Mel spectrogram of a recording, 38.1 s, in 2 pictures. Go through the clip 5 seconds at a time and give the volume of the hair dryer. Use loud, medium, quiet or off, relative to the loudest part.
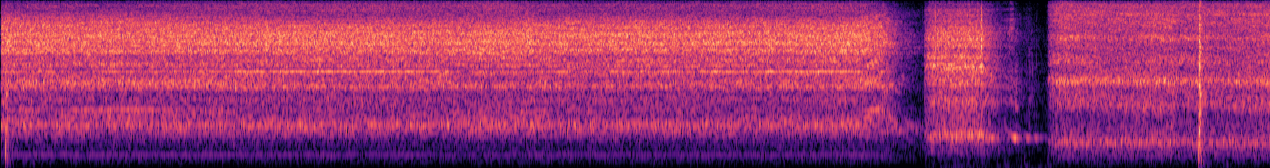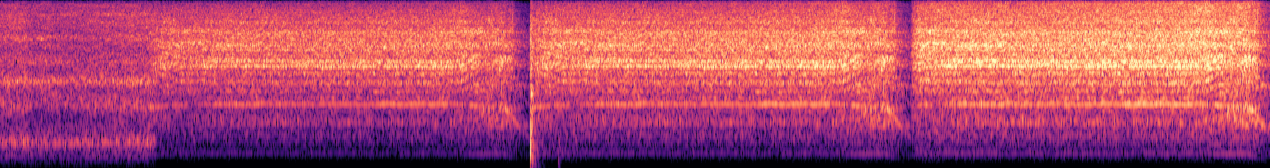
medium, medium, medium, medium, medium, medium, loud, loud.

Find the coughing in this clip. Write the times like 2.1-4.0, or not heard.
not heard.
